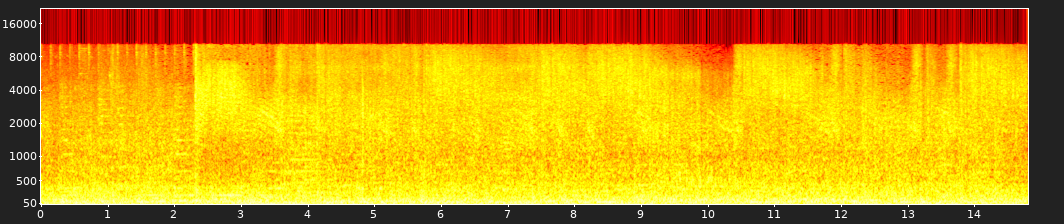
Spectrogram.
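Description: Red Army artillery fire pounding a river crossing during the Battle of Kursk: a dense, continuous roar of heavy booms and rumbling blasts that blend together at a loud, unbroken level.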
